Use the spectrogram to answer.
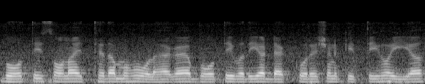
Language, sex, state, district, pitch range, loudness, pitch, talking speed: Punjabi, male, Punjab, Kapurthala, 125-135 Hz, -15 LUFS, 130 Hz, 210 wpm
